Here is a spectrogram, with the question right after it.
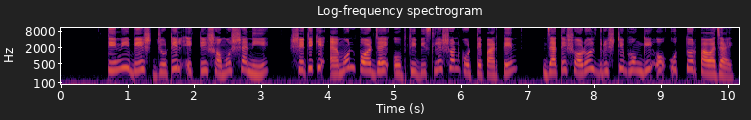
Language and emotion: Bengali, neutral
